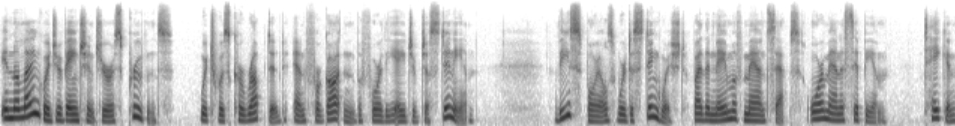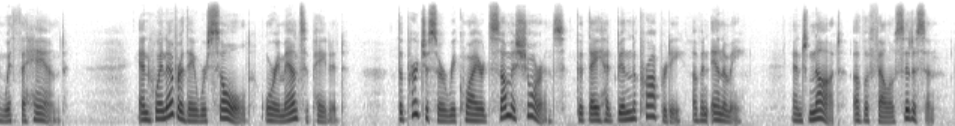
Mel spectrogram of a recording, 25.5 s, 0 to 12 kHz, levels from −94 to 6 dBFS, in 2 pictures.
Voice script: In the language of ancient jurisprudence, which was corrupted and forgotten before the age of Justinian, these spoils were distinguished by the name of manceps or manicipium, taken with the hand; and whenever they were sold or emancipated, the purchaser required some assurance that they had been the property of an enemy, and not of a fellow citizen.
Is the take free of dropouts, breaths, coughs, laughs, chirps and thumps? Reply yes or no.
yes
